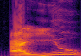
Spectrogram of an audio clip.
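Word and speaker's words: Aiel: the waist the uh ielts waist i thought it was ale but i think it's pronounced iel and i'll give more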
